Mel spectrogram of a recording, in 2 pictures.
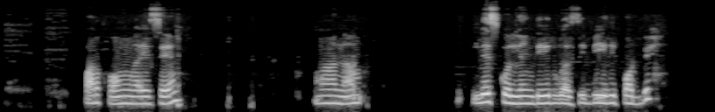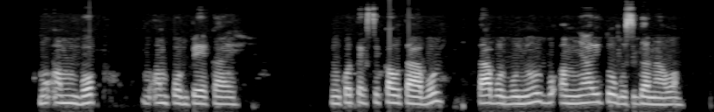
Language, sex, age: Wolof, male, 18-24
